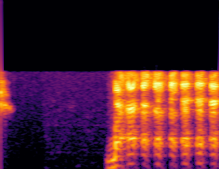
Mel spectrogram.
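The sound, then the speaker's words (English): A sheep gives a single loud bleat, a pulsing, wavering baa lasting just over a second after a brief silence. “We have some sheep that will vote. They will vote, yes.”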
